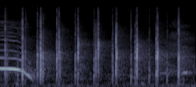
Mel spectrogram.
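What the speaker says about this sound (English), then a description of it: "Applause, though." Rhythmic hand clapping from a small audience at a neighborhood Halloween family performance, roughly a dozen sharp, evenly spaced claps with a voice audible at the start.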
